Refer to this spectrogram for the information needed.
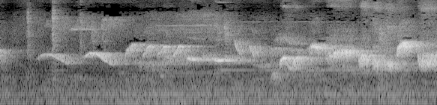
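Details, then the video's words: White-rumped shama, caged and training in a flight cage, singing energetically: a varied run of whistled and warbled phrases that swoop and slur, growing louder and richer toward the end. "Giọng chòe lửa hót rực rỡ đầy năng lượng"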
